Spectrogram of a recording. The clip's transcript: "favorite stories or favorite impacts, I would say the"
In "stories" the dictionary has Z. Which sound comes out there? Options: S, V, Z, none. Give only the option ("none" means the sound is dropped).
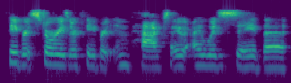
Z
